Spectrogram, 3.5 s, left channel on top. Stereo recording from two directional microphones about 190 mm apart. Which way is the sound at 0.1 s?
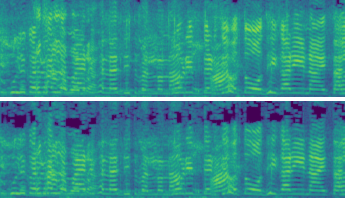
15° right (ahead or behind).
